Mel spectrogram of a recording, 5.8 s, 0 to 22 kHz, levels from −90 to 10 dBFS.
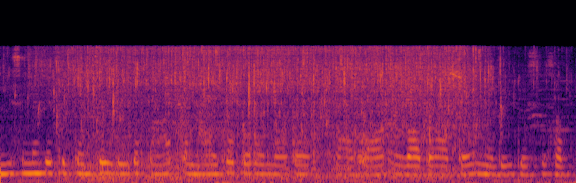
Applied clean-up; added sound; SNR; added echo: none; Sink (filling or washing) / Water tap, faucet; 1 dB; reverberation time 0.6 s.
